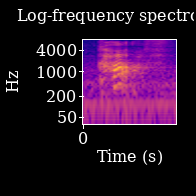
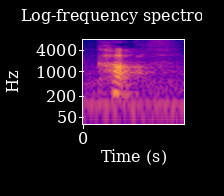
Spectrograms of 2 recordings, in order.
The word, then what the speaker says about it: cough: the next word is cough cough and this is kind of similar to ruff because it does have that F sound but the vowel is different so listen in ruff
